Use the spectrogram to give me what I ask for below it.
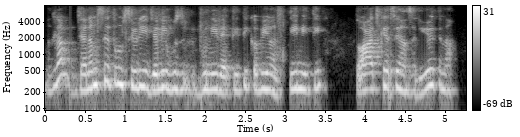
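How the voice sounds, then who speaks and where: A woman's voice: on the high side, moderate pace, roomy sound, muffled recording, a little hiss or hum, lightly acted. A woman teacher reading the part of a young woman who teases her old friend, in a raised, bantering tone. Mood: teasing. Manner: teasing, quizzing.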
